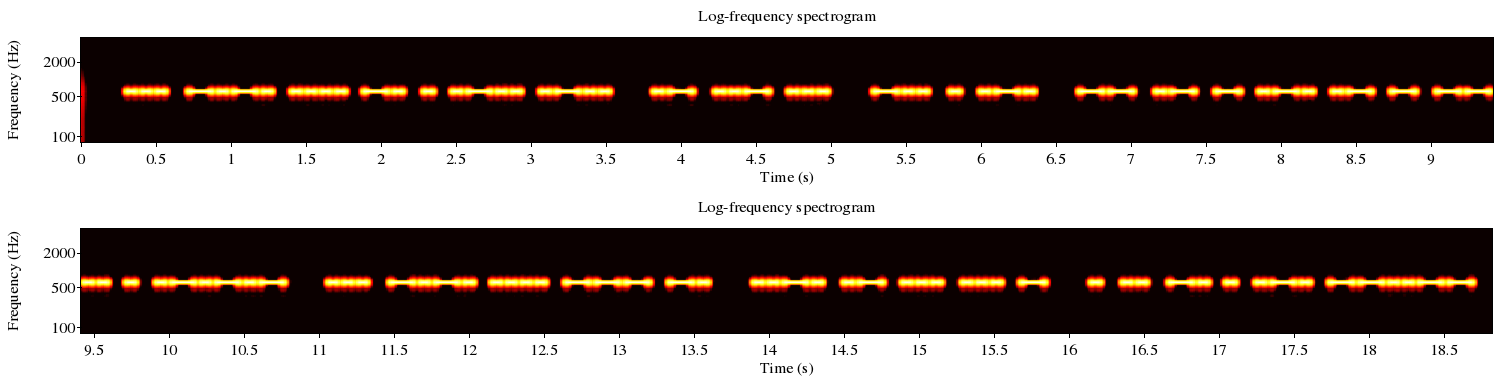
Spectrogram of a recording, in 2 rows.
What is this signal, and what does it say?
Morse code, heard as a keyed tone, about 25 wpm, 630 Hz. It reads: SCHNELL AUS DER MATRATZE. SCHON FASST EINER,
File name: 005 Fünfter Streich 25wpm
